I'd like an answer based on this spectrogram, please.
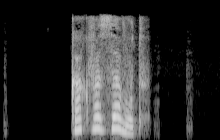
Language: Russian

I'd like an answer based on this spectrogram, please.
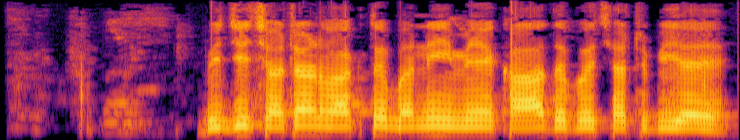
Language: Sindhi Bhil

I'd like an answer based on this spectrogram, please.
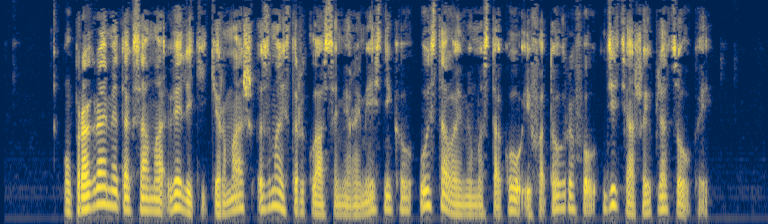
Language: Belarusian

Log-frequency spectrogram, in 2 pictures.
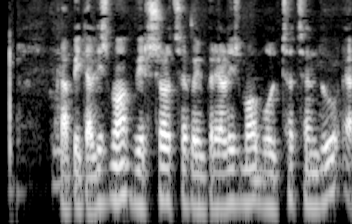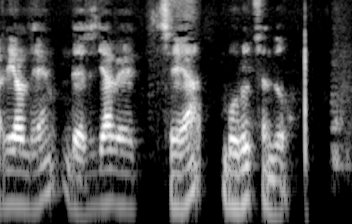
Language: Basque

